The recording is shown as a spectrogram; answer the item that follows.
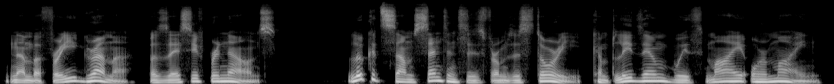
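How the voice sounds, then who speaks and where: Unhurried man teaching, lively intonation. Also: medium pitch, no room sound, clean studio sound. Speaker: English teacher. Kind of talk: textbook lesson with casual commentary.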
